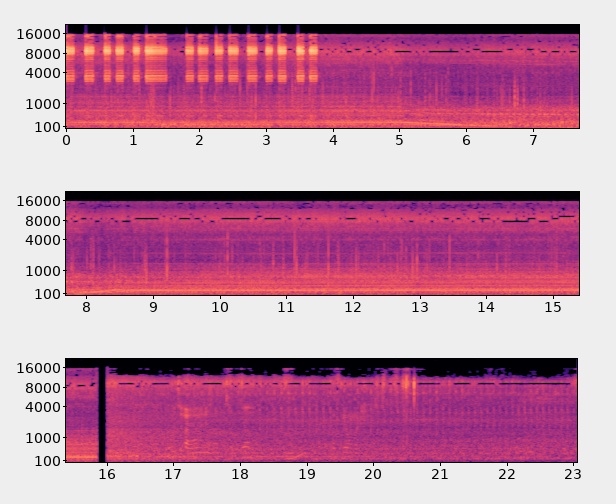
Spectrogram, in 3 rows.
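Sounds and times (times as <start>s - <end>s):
motorcycle engine running: 0.0s - 15.8s
wind and road noise: 0.0s - 23.0s.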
